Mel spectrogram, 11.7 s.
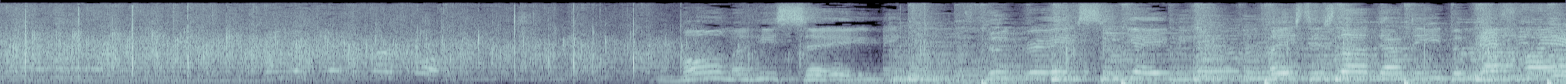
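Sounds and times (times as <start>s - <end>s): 
crowd voices and cheering: 0.0s - 5.3s
audience clapping hands: 0.0s - 7.2s, 7.8s - 9.1s
speech: 5.1s - 11.7s.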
